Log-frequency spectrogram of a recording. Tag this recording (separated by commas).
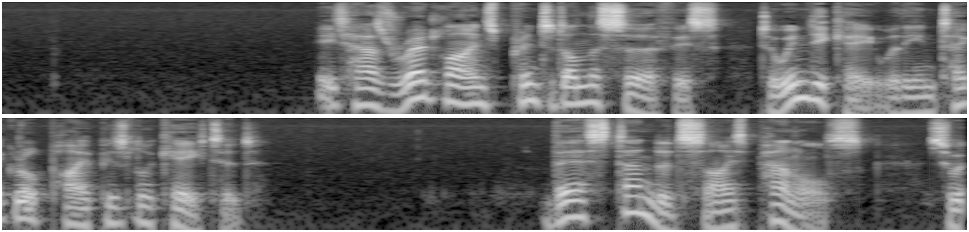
Speech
